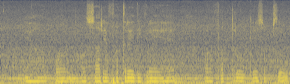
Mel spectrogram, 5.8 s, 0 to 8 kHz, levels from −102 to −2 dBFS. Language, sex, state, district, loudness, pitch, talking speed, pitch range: Hindi, male, Maharashtra, Washim, -16 LUFS, 110 Hz, 125 wpm, 110-115 Hz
